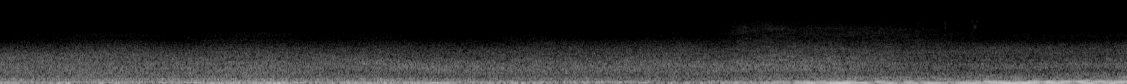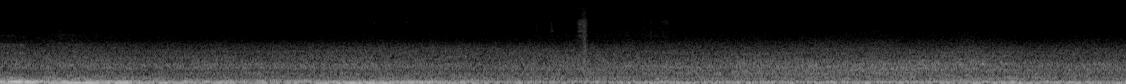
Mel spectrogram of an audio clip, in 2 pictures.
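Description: A steady low mechanical hum with a rumble, like a running motor or nearby traffic. It grows louder from about eight to twelve seconds in, then settles back.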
